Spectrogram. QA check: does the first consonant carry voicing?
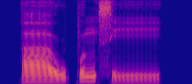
yes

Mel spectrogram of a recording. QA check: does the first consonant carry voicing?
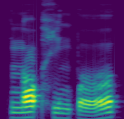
yes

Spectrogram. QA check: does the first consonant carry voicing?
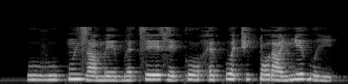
yes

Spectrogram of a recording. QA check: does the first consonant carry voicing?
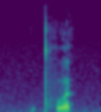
no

